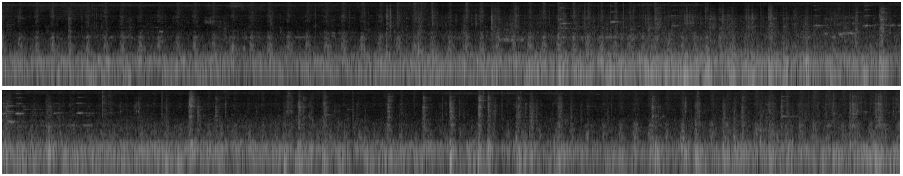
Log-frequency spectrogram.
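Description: Narrow-gauge passenger train running along, heard from aboard an open carriage: a steady low rumble of the wheels with rapid clickety-clack over the rail joints.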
